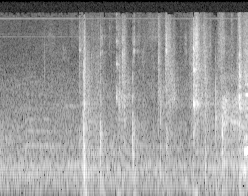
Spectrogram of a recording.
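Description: A ping-pong ball clicks rapidly back and forth across a table.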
